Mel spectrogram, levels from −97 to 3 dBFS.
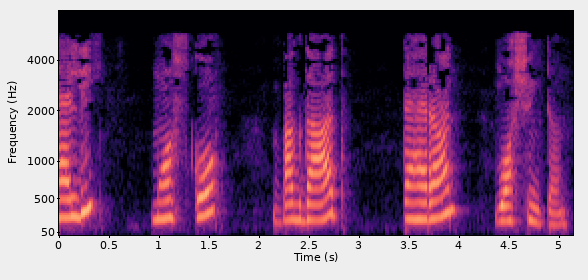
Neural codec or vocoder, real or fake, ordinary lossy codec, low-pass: none; real; MP3, 24 kbps; 7.2 kHz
